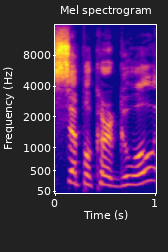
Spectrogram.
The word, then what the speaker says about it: Sepulcher Ghoul: Next up we got Sepulcher Ghoul. It's a 2-cost 2/1. Yes, that is how you pronounce it.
